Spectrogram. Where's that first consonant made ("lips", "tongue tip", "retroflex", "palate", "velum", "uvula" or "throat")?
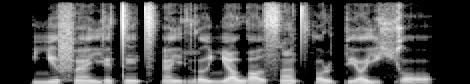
palate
